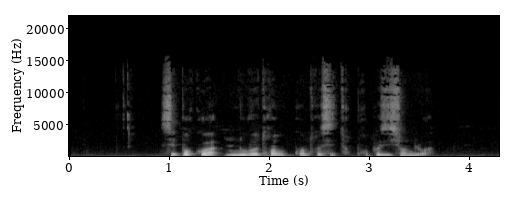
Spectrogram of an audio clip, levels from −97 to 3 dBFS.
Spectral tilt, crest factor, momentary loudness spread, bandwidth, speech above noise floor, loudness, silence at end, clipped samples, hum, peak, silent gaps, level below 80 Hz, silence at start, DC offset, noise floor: -6 dB/octave; 22 dB; 17 LU; 15 kHz; 41 dB; -34 LUFS; 0.7 s; under 0.1%; none; -12 dBFS; none; -66 dBFS; 0.95 s; under 0.1%; -74 dBFS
